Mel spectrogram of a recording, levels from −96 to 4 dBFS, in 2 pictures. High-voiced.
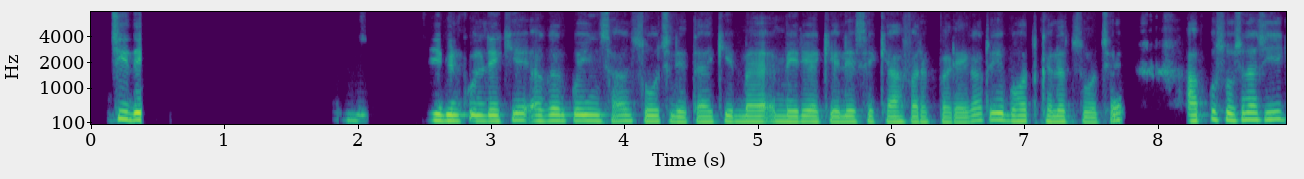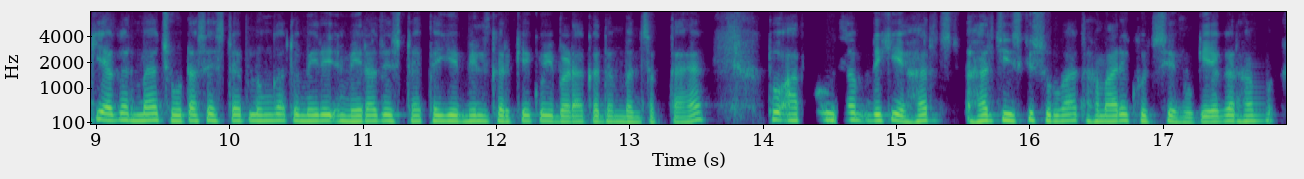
No: medium, 150 Hz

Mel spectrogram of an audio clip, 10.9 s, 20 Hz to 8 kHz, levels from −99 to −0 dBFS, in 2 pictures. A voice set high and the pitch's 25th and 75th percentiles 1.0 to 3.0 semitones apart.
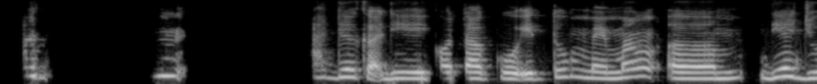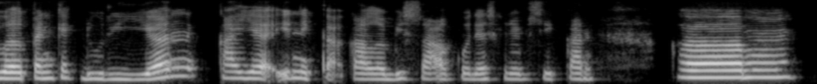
No: high, 220 Hz; average, 3.7 semitones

